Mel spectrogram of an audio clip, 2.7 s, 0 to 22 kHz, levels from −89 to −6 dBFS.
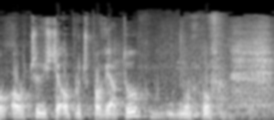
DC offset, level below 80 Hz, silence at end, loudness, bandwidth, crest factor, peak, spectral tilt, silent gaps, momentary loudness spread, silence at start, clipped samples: under 0.1%; -48 dBFS; 0 s; -13 LUFS; 15 kHz; 14 dB; 0 dBFS; -3.5 dB/octave; none; 6 LU; 0 s; 0.1%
